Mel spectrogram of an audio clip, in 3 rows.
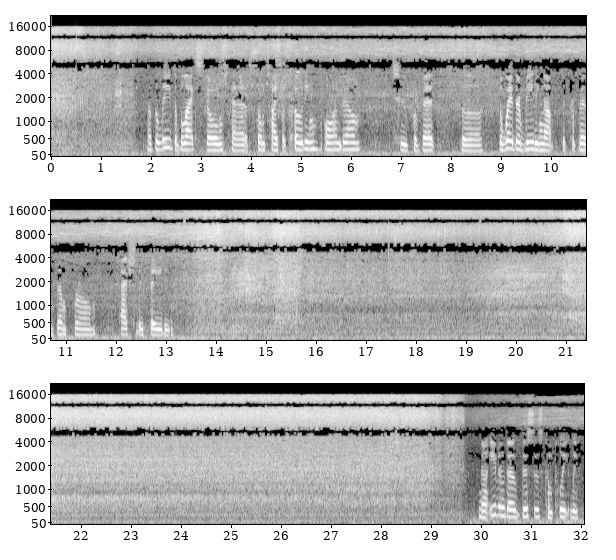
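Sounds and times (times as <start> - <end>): hose spray splashing on stones: 0.0 - 32.0
spray filling pot of water: 0.0 - 32.0.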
